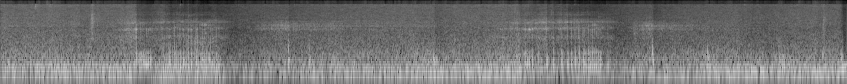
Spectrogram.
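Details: Sleeping person: two slow, coarse breath sounds about four seconds apart under heavy rushing background noise; snoring.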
